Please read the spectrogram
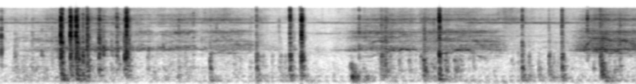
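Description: Irregular knocks and scraping from handling on a small boat as the angler works the rod, over a steady hiss.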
